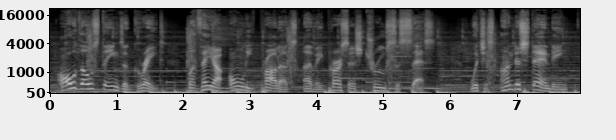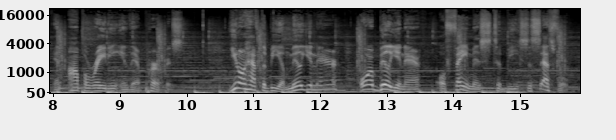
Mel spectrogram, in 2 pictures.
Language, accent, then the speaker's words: English; Durham, North Carolina, United States; I'm originally from Durham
